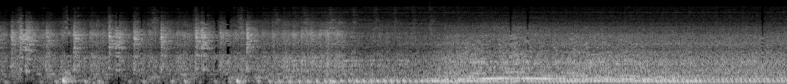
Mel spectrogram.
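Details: Mazda FC RX-7 rotary, oiled before start: uneven cranking bursts, then a loud, steady, buzzy idle that stays fast, set as low as it goes; high idle, owner suspects a vacuum leak, not confirmed.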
